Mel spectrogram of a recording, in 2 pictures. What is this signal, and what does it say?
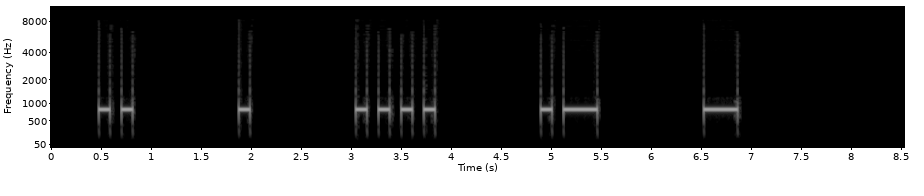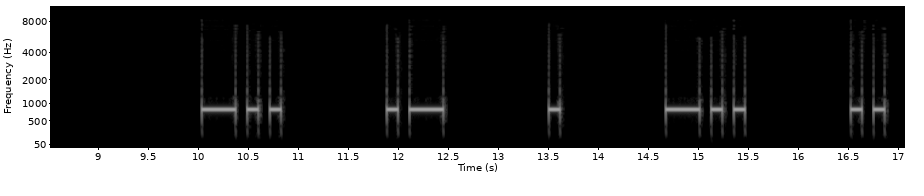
Morse code, heard as a keyed tone, about 10 wpm, spaced as for 6 wpm, 800 Hz. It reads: IEHAT DAEDI
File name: LEZIONI / 2 UHDN / 2 UHD ws 10wpm 2058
